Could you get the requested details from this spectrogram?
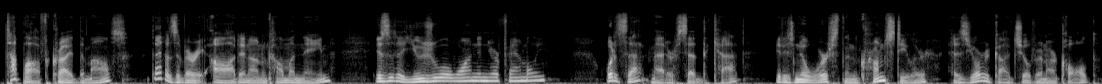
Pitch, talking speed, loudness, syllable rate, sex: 115 Hz, 220 wpm, -20 LUFS, 6.0 syllables/s, male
